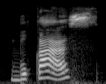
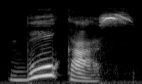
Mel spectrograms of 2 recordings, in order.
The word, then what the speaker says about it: bukas: If you say bas the emphasis is on the second syllable that means open. If you say buas emphasis is on the first syllable that means tomorrow.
